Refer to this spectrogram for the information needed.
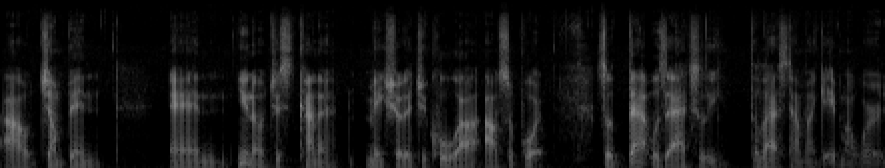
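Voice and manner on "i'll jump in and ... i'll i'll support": ordinary talk, nothing marked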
